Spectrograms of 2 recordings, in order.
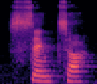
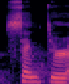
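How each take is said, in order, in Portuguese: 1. É pronunciado com sotaque britânico. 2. É pronunciado com sotaque americano. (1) "o britânico ... ele vai falar" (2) "o americano ele fala"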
